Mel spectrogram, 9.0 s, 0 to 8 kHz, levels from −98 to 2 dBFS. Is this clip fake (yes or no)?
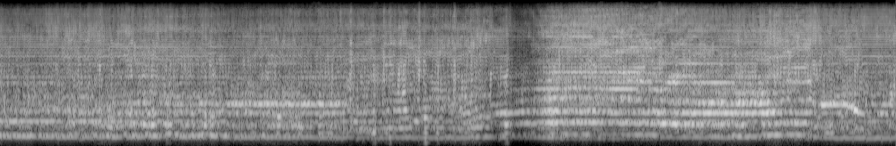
yes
